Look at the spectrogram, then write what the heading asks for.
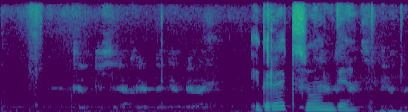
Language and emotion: Russian, neutral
